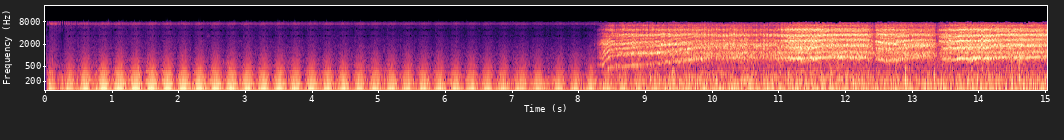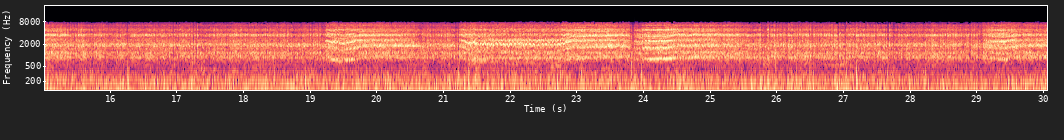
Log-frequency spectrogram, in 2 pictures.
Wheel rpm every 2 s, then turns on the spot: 0, 0, 0, 0, 110, 220, 220, 220, 240, 230, 230, 210, 220, 230, 230.
none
